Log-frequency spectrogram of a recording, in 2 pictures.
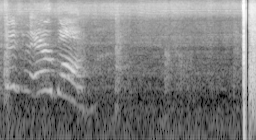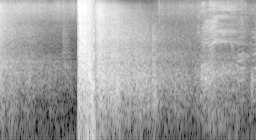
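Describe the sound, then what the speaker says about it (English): An air bomb firework goes off outdoors with a whistling launch followed by two sharp, loud bangs, the second louder and rolling into a decaying crackle, with people talking quietly beforehand. "this is an air bomb"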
